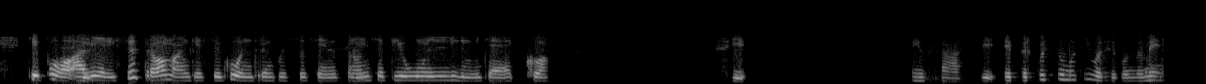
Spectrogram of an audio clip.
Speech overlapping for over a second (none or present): none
